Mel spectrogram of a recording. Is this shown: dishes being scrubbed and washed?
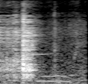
yes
